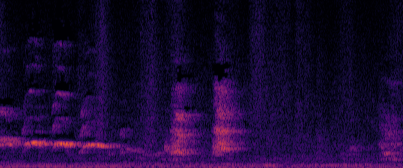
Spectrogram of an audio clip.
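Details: A Scottish Fold kitten at a pet shop gives a thin, high mew that slides downward, followed by a couple of softer cries.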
